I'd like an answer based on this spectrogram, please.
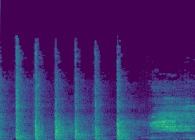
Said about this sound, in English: About that time, they heard a knock way in there.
